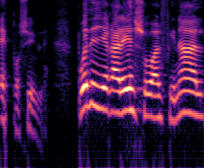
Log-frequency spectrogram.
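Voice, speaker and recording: A man talks in an animated tone. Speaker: law exam-prep teacher. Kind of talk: lecture. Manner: fast.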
